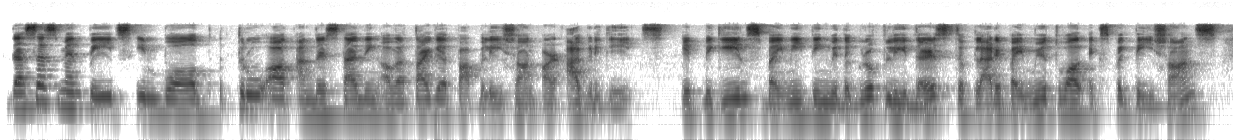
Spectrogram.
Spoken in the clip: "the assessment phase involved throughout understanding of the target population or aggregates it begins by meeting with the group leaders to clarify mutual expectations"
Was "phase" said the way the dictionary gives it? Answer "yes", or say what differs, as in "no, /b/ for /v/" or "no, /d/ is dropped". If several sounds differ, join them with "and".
no, /p/ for /f/ and /s/ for /z/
